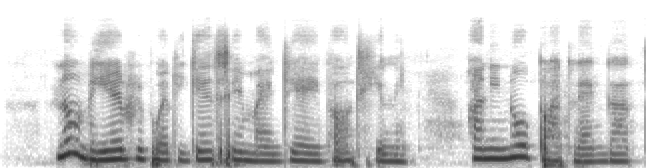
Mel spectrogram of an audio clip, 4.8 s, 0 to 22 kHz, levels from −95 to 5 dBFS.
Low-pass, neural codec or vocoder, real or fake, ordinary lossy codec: 14.4 kHz; codec, 32 kHz, 1.9 kbps, SNAC; fake; none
